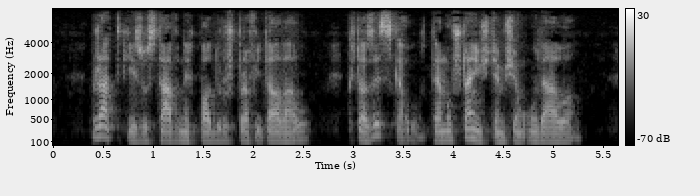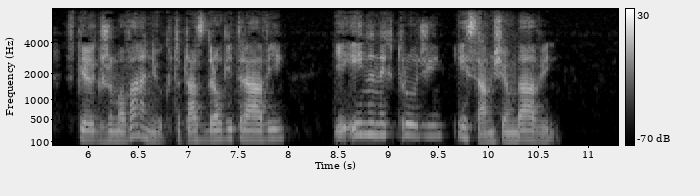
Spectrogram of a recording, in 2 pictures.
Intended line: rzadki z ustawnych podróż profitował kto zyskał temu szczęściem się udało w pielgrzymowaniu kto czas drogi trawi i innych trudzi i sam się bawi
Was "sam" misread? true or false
false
